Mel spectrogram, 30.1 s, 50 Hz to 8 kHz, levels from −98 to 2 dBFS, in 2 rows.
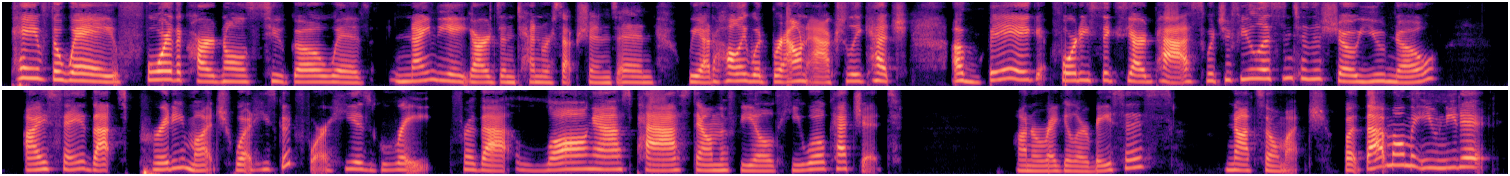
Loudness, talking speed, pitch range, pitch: -19 LUFS, 145 wpm, 200-260 Hz, 225 Hz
